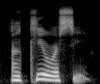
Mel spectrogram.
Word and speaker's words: accuracy: And then it ends with c which is a short a sound. Oh no it uh it is a long a sound. Okay. Accuracy. No. Yeah. Short a sound. Accuracy. Next is discourse.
